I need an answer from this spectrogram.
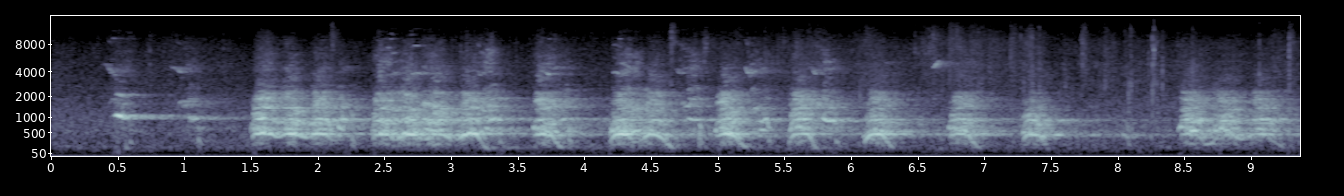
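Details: Basset Hound pair baying on a rabbit trail, loud and close: one drawn-out cry opens, followed by a steady series of deep, ringing, harmonic bays about once a second, some overlapping.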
